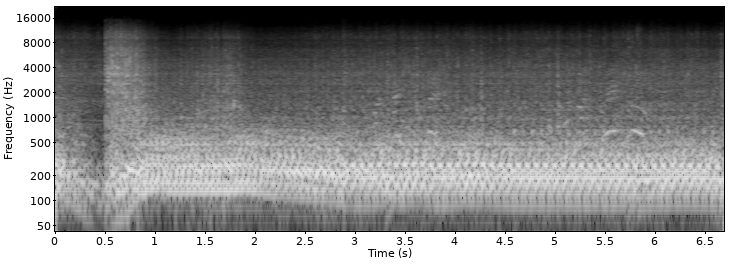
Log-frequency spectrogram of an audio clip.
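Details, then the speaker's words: Toyota 1UZ-FE V8 on a test engine, first start with a Link Monsoon ECU and coil-on-plug loom for a Lamborghini kit car: fires on the first crank into a slightly lumpy but healthy idle that needs a little more work. "oh so that was lovely a little bit more work in the idle but beauty"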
